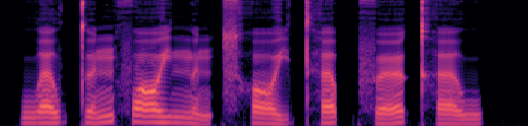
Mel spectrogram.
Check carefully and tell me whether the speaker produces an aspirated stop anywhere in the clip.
yes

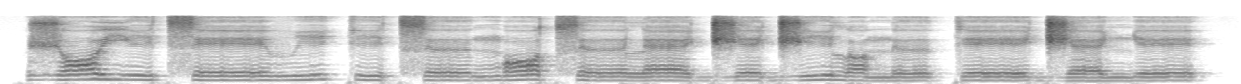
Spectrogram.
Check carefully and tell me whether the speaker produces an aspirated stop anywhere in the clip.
no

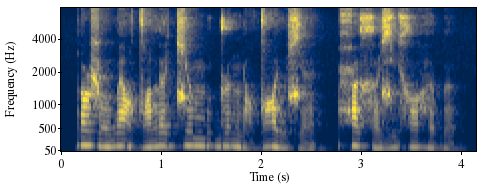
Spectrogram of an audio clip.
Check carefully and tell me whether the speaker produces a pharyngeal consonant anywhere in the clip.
yes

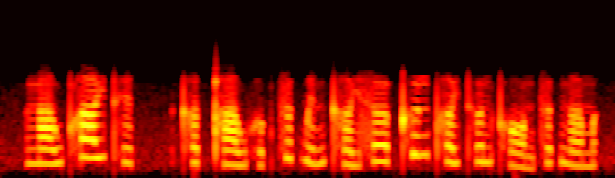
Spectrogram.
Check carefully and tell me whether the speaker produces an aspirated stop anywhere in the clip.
yes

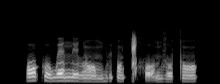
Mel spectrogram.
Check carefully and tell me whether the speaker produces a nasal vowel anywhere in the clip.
yes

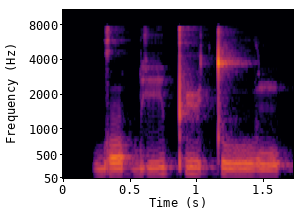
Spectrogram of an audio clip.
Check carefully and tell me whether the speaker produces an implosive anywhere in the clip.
yes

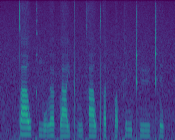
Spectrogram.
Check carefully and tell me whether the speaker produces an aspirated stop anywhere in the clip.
yes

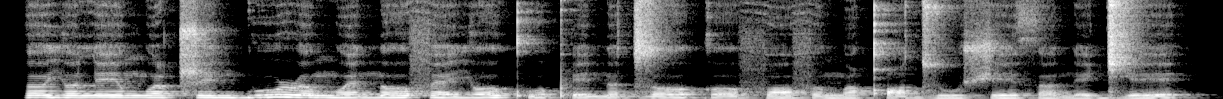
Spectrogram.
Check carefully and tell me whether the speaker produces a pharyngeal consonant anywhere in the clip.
no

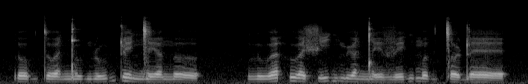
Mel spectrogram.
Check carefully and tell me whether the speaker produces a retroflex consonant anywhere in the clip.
yes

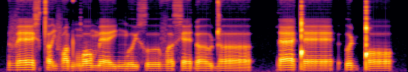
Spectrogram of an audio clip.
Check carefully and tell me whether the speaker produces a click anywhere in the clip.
yes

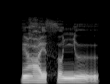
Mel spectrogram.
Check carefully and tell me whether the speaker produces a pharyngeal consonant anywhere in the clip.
yes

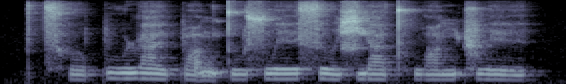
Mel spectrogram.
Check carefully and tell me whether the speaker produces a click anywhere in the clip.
no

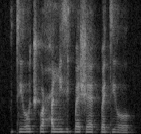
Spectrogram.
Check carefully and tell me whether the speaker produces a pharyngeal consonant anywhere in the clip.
yes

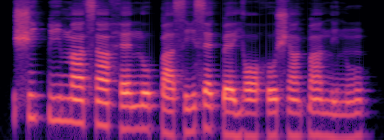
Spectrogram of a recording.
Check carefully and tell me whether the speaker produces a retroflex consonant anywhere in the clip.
no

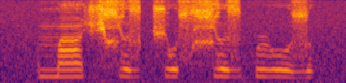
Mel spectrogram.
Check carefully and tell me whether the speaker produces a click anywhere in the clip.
no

